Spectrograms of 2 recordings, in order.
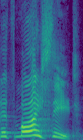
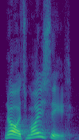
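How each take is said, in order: First: Higher, louder usher yelling it's his seat. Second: Said in the usual way. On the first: Retold or imitated. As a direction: bark it out, possessive and indignant. Usher repeats, now much louder.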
